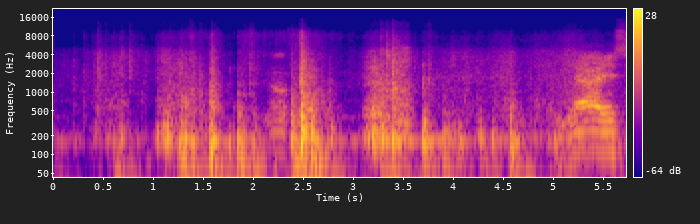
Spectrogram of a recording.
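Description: A wood fire crackles in a stove.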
